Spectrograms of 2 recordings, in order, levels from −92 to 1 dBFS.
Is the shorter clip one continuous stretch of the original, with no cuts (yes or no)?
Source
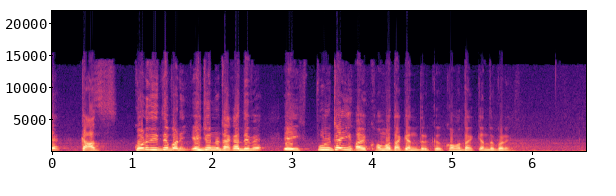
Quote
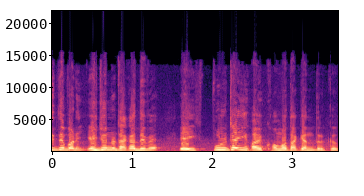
yes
